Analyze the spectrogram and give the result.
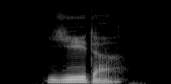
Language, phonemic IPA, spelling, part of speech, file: German, /ˈjeːdɐ/, jeder, pronoun / determiner, De-jeder.ogg
- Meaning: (pronoun) each; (determiner) each, every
